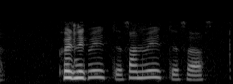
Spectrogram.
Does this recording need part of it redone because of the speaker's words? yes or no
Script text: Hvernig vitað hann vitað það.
no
